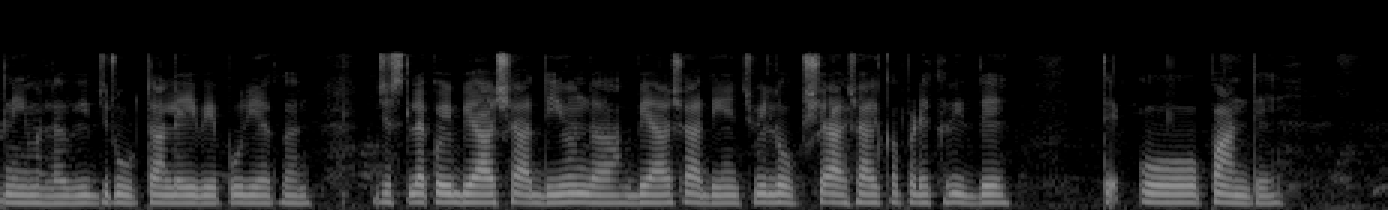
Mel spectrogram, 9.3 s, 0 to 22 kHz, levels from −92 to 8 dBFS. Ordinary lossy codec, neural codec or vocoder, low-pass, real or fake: none; none; none; real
